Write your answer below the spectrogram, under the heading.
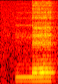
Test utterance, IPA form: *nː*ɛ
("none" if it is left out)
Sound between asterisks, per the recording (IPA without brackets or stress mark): nː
